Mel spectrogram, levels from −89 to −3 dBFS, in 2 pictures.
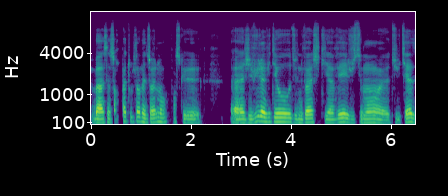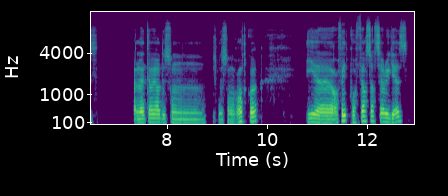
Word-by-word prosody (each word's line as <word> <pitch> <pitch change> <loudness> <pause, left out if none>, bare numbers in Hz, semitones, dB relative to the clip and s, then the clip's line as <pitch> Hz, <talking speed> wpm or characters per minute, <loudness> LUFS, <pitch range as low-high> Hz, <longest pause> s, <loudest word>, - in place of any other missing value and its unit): bah, 115 0 +5
ça 115 - -4
sort 110 - -8
pas 150 - +1
tout - - -11
le 145 - -15
temps 150 - +3
naturellement. 130 +2 -1
Parce - - -11
que, 115 -1 -4 0.7
heu, 110 0 +4
j'ai 110 +1 -4
vu 140 +8 -4
la 155 -2 +8
vidéo 135 0 +3
d'une 115 -3 -6
vache 125 +2 +2
qui 110 - -8
avait 125 +5 +2
justement, 110 0 -2
heu, 95 -1 -2
du 100 0 -13
gaz, 125 +1 +1 0.7
à - - -1
l'intérieur 130 +3 +2
de 120 - -5
son 105 -1 -6 0.3
de 100 - -8
son 100 -1 -6
ventre, 150 +8 0
quoi, 150 +4 +3 1.0
et 130 0 +2
heu, 110 -2 +4
en 115 - -1
fait, 175 +3 +3
pour 115 +1 -6
faire 160 0 +1
sortir 160 -3 -1
le 135 - +4
gaz, 150 +8 -1
120 Hz, 185 wpm, -25 LUFS, 110-135 Hz, 1.0 s, la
